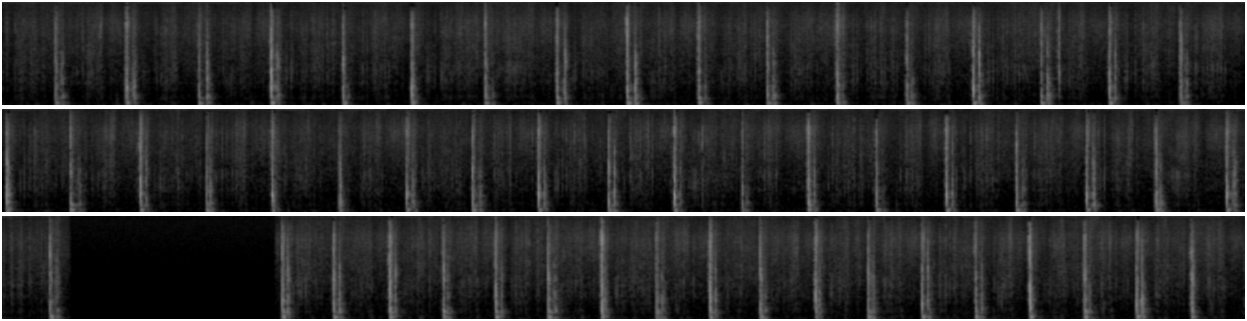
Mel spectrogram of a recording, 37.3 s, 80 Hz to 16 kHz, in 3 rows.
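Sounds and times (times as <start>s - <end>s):
sneaker footsteps on hardwood: 0.6s - 25.6s, 27.6s - 37.2s.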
